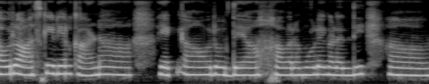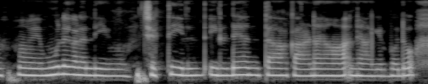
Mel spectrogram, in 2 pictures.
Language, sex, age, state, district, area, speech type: Kannada, female, 30-45, Karnataka, Tumkur, rural, spontaneous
